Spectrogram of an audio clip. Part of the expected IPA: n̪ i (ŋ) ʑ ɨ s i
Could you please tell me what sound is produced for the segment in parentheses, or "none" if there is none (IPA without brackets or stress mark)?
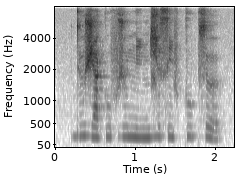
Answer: ŋ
